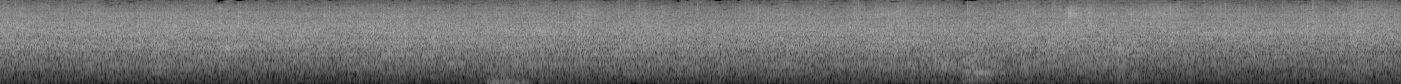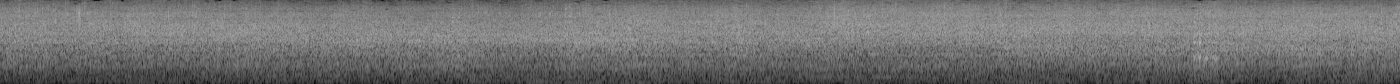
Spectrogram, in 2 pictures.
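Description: Chicken pieces frying in hot oil in a frying pan, a steady sizzle, as they are turned with a slotted metal spatula; one low knock about two and a half seconds in.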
